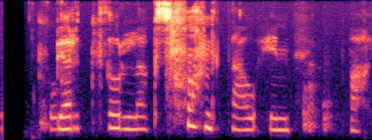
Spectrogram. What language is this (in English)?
Icelandic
